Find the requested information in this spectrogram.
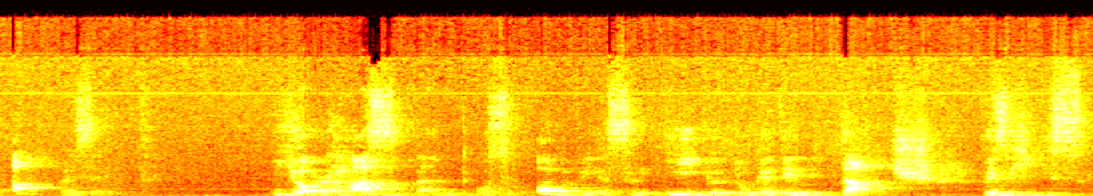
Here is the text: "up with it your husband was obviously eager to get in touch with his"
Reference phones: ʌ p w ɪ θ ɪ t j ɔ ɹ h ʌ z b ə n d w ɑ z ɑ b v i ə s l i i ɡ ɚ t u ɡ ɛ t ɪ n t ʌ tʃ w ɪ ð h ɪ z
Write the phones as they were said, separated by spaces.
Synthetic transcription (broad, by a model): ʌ p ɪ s ɪ t j ɔ ɹ h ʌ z b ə n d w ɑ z ɑ b v i ə s l i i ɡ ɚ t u ɡ ɛ t ɪ n t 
